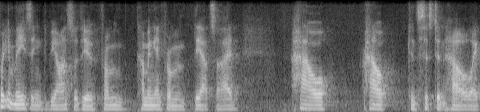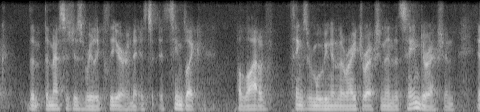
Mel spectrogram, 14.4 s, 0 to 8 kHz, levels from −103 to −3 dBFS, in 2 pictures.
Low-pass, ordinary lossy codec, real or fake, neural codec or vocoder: 7.2 kHz; Opus, 16 kbps; fake; codec, 16 kHz in and 24 kHz out, 0.8 kbps, FocalCodec, streaming, 65536 codes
